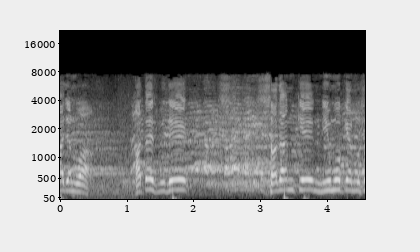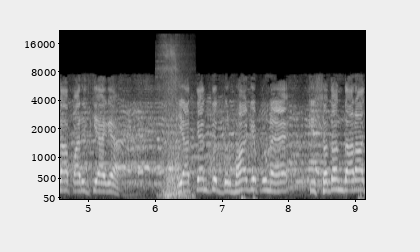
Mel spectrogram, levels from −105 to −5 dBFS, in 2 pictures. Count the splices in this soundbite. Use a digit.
1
